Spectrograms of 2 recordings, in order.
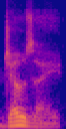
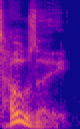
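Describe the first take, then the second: First: "Jose" said as JOE-zay, with a voiced J; Jose with a J sound. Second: "Jose" said as HO-zay, with a breathed H; Jose with H sound. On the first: Co-host objecting to fighter's name, "Jose" pronounced JOE-zay. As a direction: pronounce "Jose" with a hard English J at the start. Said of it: "he pronounces his name Jose". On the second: Shown as a demonstration. Co-host correcting the fighter's name, "Jose" pronounced HO-zay. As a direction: pronounce "Jose" Spanish-style, starting on an H. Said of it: "It's Jose".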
